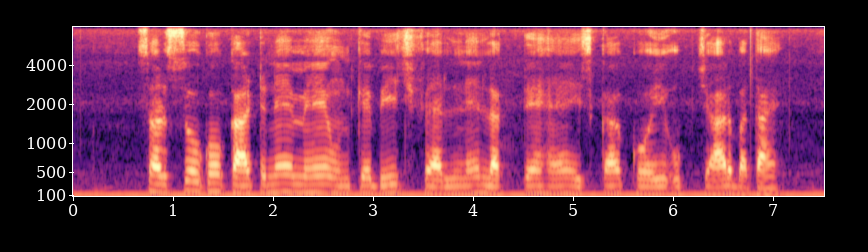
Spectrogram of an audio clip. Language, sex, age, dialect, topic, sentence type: Hindi, male, 18-24, Awadhi Bundeli, agriculture, question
